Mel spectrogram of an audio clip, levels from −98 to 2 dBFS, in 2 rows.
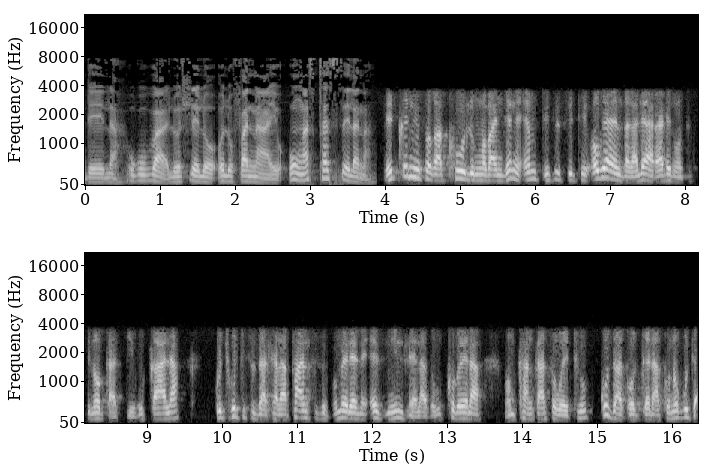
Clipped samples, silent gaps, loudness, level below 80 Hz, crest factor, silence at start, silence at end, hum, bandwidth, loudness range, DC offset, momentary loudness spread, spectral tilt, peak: under 0.1%; none; -21 LUFS; -68 dBFS; 16 dB; 0 s; 0 s; none; 8 kHz; 4 LU; under 0.1%; 10 LU; -4.5 dB/octave; -4 dBFS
